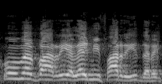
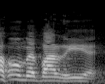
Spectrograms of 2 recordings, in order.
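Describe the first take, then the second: First: Higher laughing retake. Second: Chuckling through the words; laughing. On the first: Cameraman mocks the director. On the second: Cameraman laughing at the director's question. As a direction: laugh it off at him. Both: Acted.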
